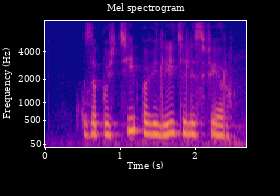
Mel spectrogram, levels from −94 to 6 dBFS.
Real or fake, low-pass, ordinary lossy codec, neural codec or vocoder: real; none; none; none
